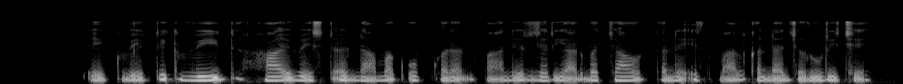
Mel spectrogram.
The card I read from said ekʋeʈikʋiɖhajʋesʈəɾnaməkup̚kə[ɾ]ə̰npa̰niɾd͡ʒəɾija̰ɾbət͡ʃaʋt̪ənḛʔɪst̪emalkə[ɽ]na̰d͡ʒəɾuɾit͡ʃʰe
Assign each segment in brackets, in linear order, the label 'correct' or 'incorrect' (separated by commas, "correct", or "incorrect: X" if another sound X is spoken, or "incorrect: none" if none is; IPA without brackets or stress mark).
correct, incorrect: ɾ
